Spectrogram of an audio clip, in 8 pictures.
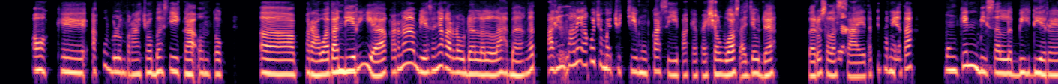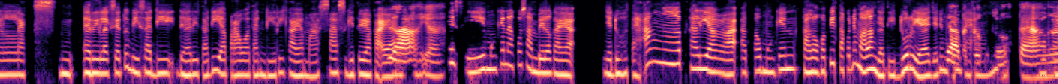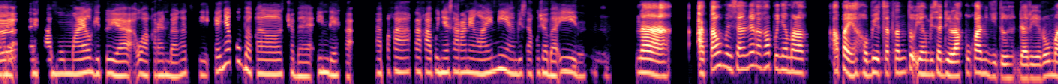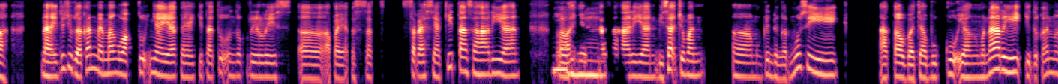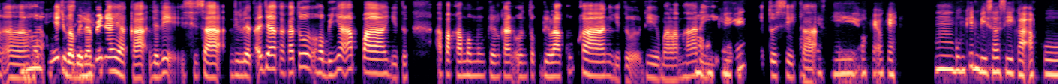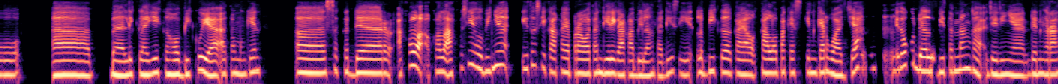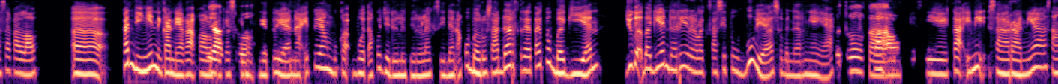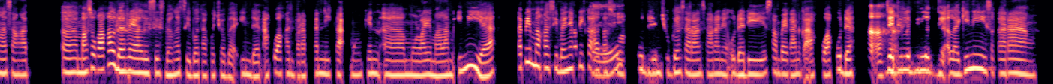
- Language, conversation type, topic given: Indonesian, advice, Bagaimana cara mulai rileks di rumah setelah hari yang melelahkan?
- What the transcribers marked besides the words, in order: in English: "facial wash"; in English: "massage"; in English: "chamomile"; in English: "skincare"; in English: "skincare"; "relaksasi" said as "releksasi"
